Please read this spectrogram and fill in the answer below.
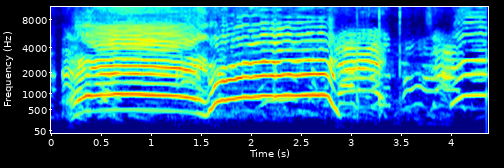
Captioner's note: cheering and whooping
